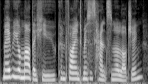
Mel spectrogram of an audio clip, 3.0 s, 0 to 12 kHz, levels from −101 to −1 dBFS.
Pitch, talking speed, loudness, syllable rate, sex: 225 Hz, 205 wpm, -18 LUFS, 5.0 syllables/s, female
